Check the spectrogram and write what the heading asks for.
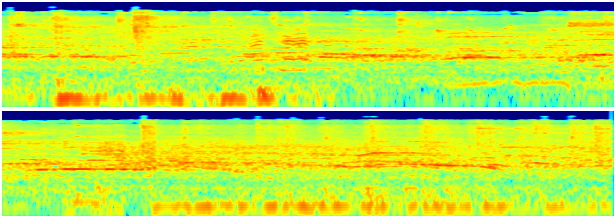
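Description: Box lacrosse play in an indoor arena: repeated sharp clacks and knocks of sticks and the hard rubber ball hitting the floor and boards, over voices of players and spectators calling out.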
